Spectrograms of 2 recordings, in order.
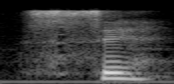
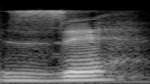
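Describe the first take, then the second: First: The first consonant is an unvoiced s sound. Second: The first consonant is a voiced z sound. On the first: The speaker calls it right. "nice short si with the I" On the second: The speaker calls it wrong. "No voicing, otherwise it would be zi. Don't want that"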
